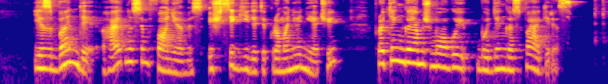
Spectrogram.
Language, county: Lithuanian, Vilnius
